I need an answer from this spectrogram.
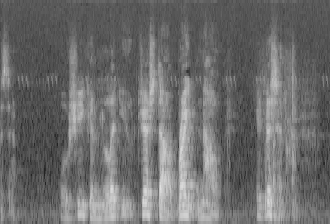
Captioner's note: laughs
